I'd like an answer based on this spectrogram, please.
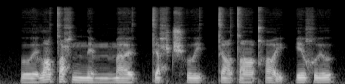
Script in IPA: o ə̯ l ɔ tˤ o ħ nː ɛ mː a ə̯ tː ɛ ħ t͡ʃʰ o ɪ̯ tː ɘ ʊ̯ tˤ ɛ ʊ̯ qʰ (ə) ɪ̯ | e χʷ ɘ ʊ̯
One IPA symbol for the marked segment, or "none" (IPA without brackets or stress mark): ɔ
